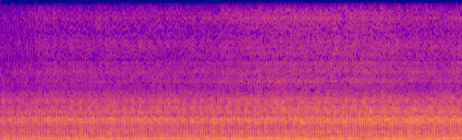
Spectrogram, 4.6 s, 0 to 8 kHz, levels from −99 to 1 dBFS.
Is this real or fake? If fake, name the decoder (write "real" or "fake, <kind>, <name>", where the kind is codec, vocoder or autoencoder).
fake, vocoder, Vocos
